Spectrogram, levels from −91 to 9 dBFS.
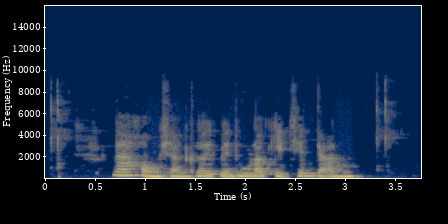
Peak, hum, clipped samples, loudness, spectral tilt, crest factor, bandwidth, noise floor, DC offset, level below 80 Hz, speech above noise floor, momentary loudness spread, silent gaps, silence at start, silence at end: -6 dBFS; none; under 0.1%; -18 LUFS; -7.5 dB/octave; 14 dB; 7.6 kHz; -51 dBFS; under 0.1%; -60 dBFS; 34 dB; 6 LU; none; 0.1 s; 0.6 s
